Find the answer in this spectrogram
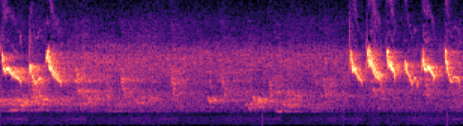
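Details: White-eye song: a few high, falling chirps at the start, a long soft lull, then a quick series of about seven sharp descending notes.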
